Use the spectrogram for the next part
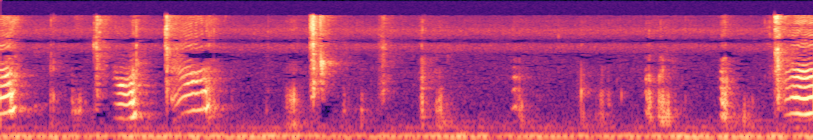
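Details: Newborn male miniature schnauzer puppy being fed indoors, a messy eater: short high squeals with stacked, wavering overtones come in bursts near the start and end, between soft wet clicking and smacking sounds.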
